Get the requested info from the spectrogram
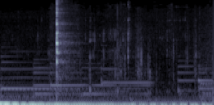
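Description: A metal spoon clinks once against a ceramic plate about half a second in, over background music of held notes. A loud low rumble fills the start.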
